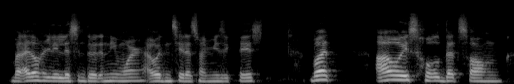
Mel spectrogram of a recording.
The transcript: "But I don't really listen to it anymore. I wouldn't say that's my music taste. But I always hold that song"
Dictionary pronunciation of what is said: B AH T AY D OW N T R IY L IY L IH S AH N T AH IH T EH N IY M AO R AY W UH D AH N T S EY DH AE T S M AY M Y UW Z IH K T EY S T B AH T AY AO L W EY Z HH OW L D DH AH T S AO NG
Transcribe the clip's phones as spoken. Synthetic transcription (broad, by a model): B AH T AY D OW N T R IY L IY L IH S AH N T AH IH T EH N IY M AO R AY W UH D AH N T S EY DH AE T S M AY M Y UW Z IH K T EY S T B AH T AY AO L W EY S HH OW L D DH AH T S AO NG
